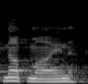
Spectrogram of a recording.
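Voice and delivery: ordinary talk

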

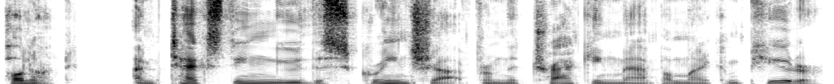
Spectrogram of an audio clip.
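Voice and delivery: agitated caller giving updates; manic. A narrator's reading. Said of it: "He sounded manic and out of breath".

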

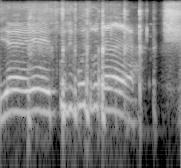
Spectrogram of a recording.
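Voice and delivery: mock Italian, overplayed for laughs; fake Italian gibberish. Repeating the fake Italian bit.

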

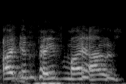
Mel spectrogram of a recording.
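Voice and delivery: high, loud mock plea; desperate pedestrian. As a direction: imitate someone crying out for a payout. Voicing the insurance-seeking pedestrian.

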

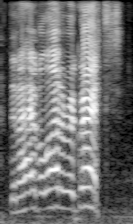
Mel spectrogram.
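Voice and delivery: high, loud frustrated outburst; screaming. Real, not acted. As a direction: scream it out in exasperation. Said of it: "I'm sorry for screaming".

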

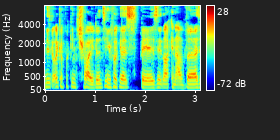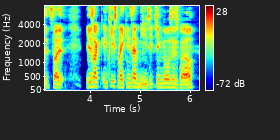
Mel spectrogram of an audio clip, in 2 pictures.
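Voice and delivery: usual speaking voice

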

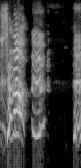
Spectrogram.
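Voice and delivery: loud, high shushing outburst; embarrassed shout. Real, not acted. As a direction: yell to silence a teasing friend.

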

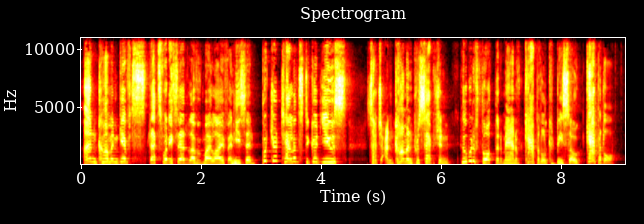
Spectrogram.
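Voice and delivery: high, loud, exultant proclamation; jubilant. A narrator's reading. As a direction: crow triumphantly to your beloved. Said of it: "caught Kay in his arms and danced her around".

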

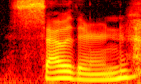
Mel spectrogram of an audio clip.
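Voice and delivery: usual speaking voice

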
